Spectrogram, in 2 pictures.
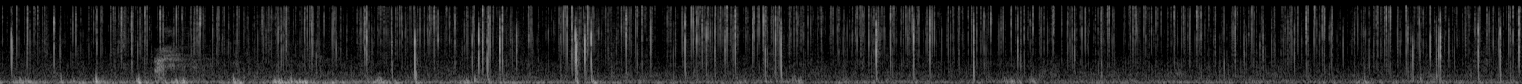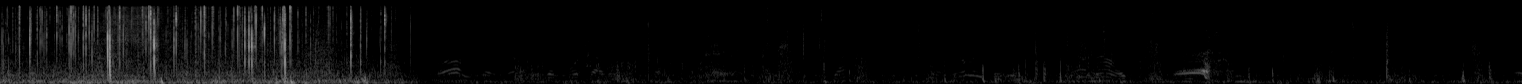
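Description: Wood fire crackling and popping loudly, with many sharp cracks, as a plucked duck is held in the flames to singe off the last of its feathers. The sound cuts off suddenly about two-thirds of the way in, leaving near silence.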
